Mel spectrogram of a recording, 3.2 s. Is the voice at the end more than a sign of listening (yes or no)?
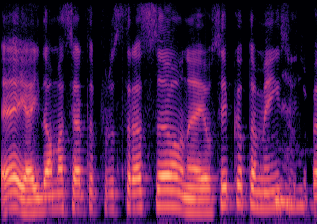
no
